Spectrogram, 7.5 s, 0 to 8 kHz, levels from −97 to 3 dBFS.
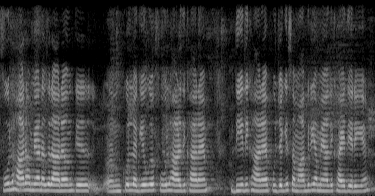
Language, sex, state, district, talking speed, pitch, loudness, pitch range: Hindi, female, Bihar, Purnia, 215 wpm, 235 Hz, -29 LUFS, 230-245 Hz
